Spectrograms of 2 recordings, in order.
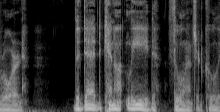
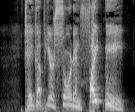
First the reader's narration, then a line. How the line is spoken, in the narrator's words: Gorak bellowed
